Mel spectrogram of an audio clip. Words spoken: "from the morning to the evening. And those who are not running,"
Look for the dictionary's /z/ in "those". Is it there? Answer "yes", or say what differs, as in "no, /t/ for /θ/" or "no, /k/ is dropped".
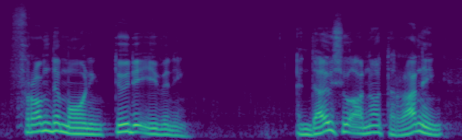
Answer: no, /s/ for /z/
